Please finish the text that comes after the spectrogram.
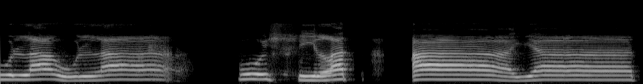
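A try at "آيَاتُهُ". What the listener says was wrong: Tuhnya jangan dipanjang Bun. Ayatuh.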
